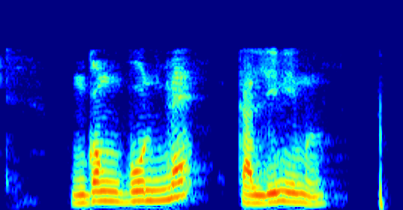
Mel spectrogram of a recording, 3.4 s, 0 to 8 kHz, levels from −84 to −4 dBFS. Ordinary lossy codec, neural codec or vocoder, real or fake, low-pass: AAC, 16 kbps; none; real; 7.2 kHz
